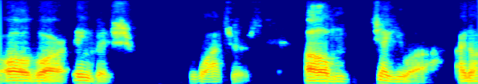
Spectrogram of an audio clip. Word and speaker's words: Jaguar: Jaguar. I know how to pronounce it correctly. What? Jaguar. That's the way you're supposed to pronounce Jaguar. Jaguar.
